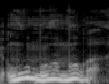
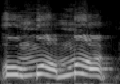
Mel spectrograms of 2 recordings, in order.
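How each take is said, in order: First: The name is said flatly and plainly. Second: The name is drawn out in a dramatic, exaggerated way. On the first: "you can't say it straight, can you? If you just say" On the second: "I can't help it. I have to say it that way"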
